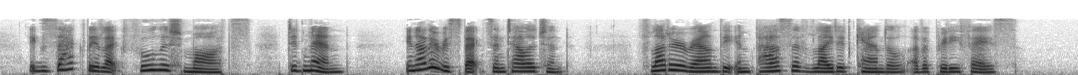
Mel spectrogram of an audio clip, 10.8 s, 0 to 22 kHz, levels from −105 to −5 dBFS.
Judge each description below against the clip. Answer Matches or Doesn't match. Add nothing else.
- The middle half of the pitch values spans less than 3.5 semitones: Doesn't match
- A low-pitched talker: Doesn't match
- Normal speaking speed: Doesn't match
